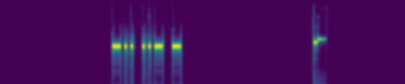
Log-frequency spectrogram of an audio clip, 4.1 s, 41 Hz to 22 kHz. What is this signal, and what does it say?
Morse code, heard as a keyed tone, about 40 wpm, 700 Hz. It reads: DUT
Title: All Cut Numbers - 3-Digit 40wpm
